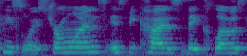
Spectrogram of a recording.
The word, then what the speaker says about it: Leuchtturm: I thought it was Leuchtturm. So you might have seen them. It looks like Leuchtturm 1917, but it's pronounced Leuchtturm.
